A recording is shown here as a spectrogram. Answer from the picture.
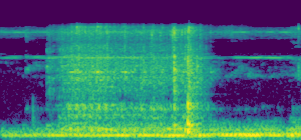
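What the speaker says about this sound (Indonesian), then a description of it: "Lalu kita jahit" An electric sewing machine stitches a shirt with a fast, steady mechanical whir and needle chatter that starts up and runs continuously at close range.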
